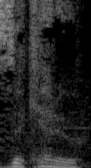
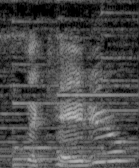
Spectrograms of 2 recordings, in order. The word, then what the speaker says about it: Zekeru: My name is Zekeru. Zekeru. Wait. Wait. Okay, so... I had to clear my throat. Wait, so he pronounces it Zekeru?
